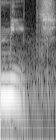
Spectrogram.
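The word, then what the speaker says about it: mici: It's written as Mei and they say a lot of them say Meei but Jeff but Jeff but Phil Phil pronounces it as Meech.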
